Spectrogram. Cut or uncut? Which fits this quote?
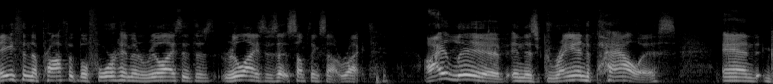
cut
